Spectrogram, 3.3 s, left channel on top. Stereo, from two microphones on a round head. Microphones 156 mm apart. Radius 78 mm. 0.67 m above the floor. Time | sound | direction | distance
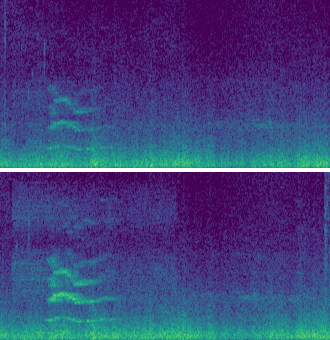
0.1 | a cat meowing | 50° right (ahead or behind) | ?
